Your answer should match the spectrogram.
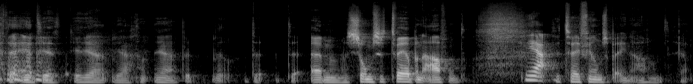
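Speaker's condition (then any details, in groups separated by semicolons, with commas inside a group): Stuttering; ongoing, delayed starting podcast; frequent whole-word repetitions, many fillers like eh and ehm; repeated sounds, repeated words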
